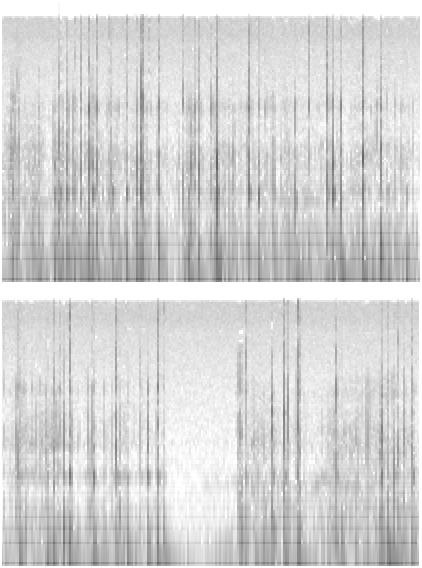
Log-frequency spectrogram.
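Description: Long blue-painted nails scratch and flick across the tips of a hairbrush's dense black plastic bristles, set in a wooden base, in quick strokes. The result is a rapid, uneven stream of short, sharp ticks and rustling scrapes with a heavy low rumble. The sound dips briefly into a quieter stretch near the six-second mark before the flicking picks up again.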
